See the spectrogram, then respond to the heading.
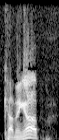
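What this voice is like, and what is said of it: Imitates a TV weather announcer. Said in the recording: “my impression of the Weather Channel”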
